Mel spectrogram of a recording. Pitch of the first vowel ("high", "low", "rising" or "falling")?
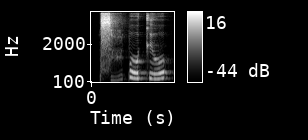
rising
